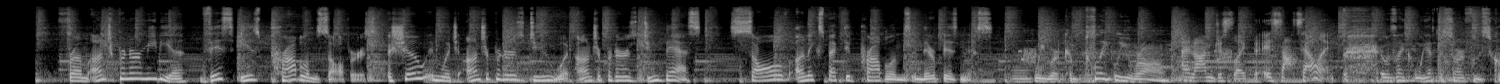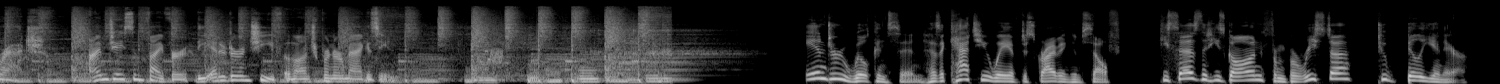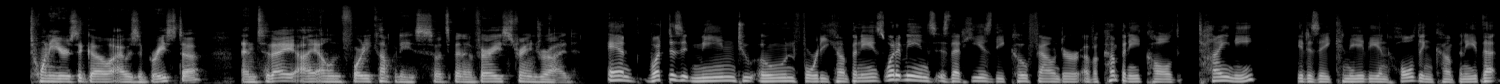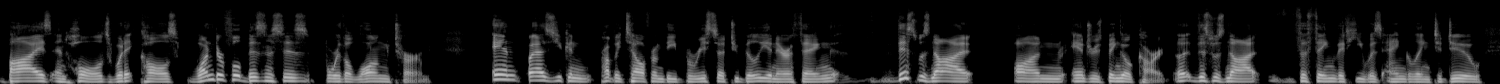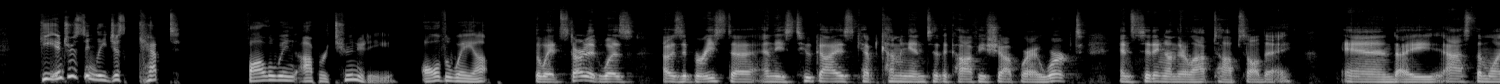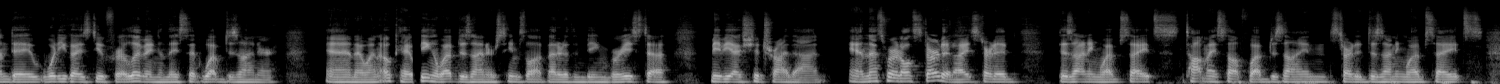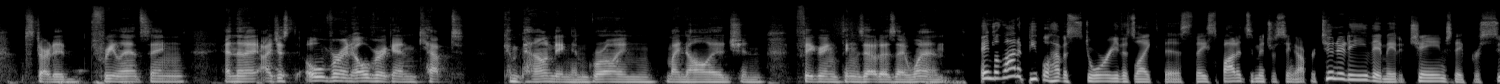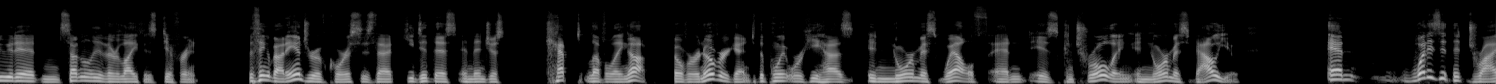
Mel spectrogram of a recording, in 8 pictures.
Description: In this deep and personal conversation, we explore what it means to constantly want more, and how to find satisfaction in your accomplishments.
